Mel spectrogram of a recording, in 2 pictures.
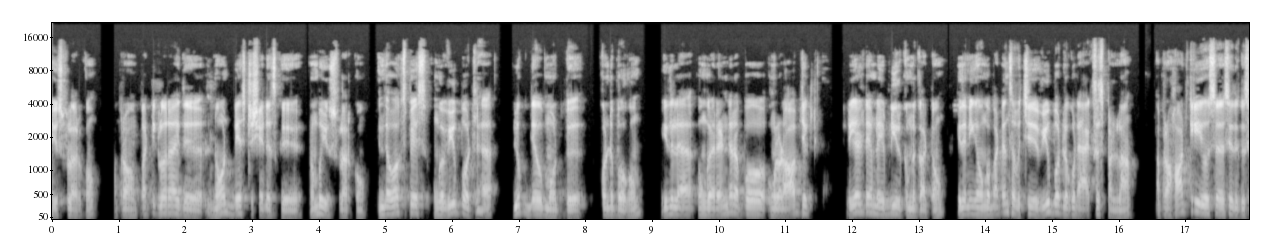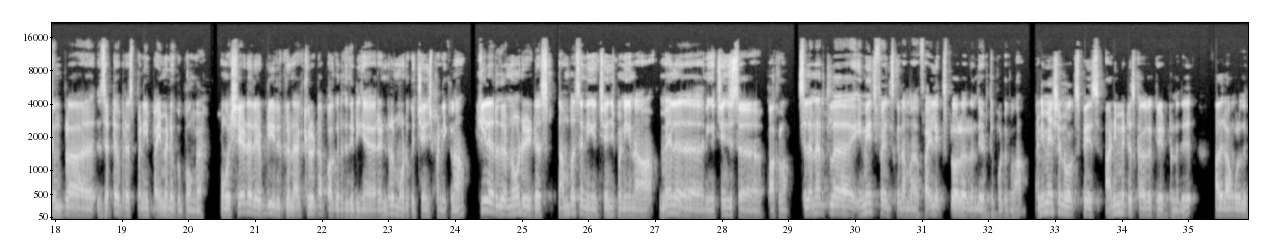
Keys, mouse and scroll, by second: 1.0-2.3 scroll down 8, 8.0 middle click, 14.1 click, 14.9 click, 15.5 click, 16.1 click, 17.7 z, 23.1 z, 26.3 z, 28.6 click, 30.8 click, 31.6 click, 34.7 click.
